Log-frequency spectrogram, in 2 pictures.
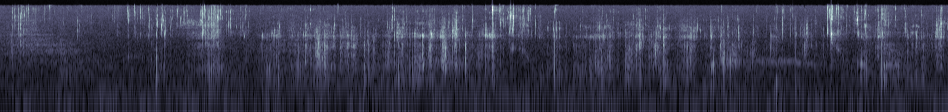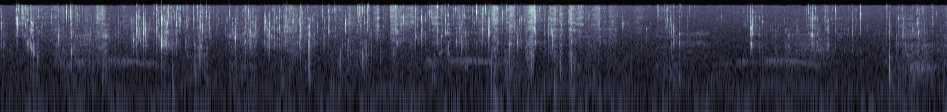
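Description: Close-miked chewing of jajangmyeon (thick noodles in black bean sauce): wet mouth sounds with a steady run of small clicks.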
